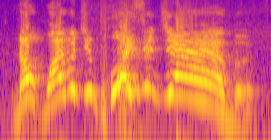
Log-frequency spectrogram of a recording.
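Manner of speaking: high, loud outburst of disbelief; sudden indignant scream; shocked yell. Real, not acted. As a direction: shriek in protest at the move. Shocked by opponent's move.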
